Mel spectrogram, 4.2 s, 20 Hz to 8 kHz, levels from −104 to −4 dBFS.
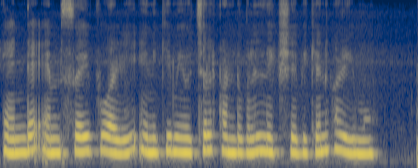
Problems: low volume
